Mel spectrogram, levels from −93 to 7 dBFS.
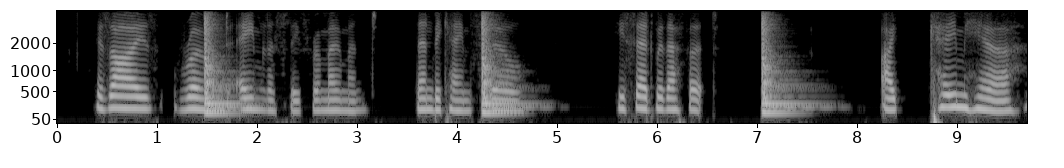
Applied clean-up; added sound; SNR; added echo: classical method spectral subtraction.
